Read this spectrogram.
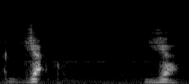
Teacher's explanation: And your manner of articulation is uppercut, and your place of articulation is post-alveolar, and this is a voice consonant sounds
